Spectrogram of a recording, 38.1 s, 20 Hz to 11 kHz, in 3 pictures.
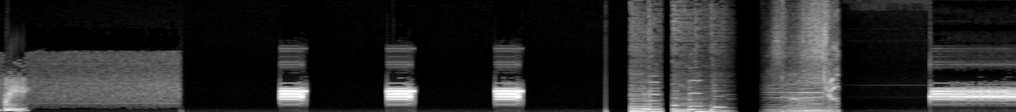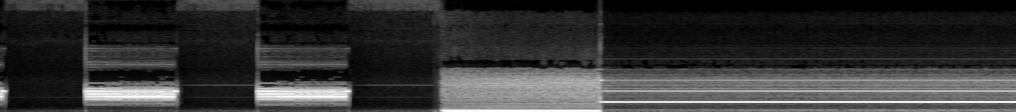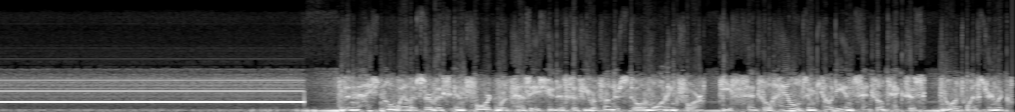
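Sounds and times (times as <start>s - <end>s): steady warning alarm tone: 10.9s - 38.0s
low buzz: 17.2s - 21.0s, 22.7s - 30.0s, 33.3s - 35.6s.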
